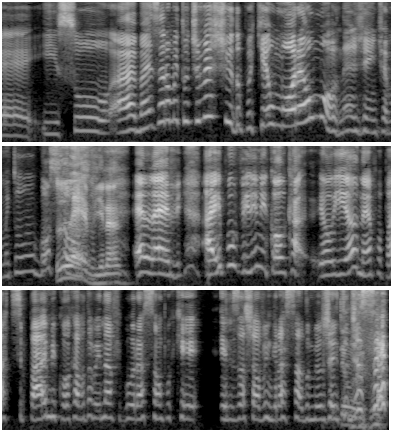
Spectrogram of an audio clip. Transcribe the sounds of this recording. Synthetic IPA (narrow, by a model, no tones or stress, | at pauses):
ɛisʊajmɐzɛɾɐmũj̃t̪ʊd͡ʒiveɾt͡ʃid̪ʊpoɾkeumoɾɛumoɾnɛʒẽt͡ʃɪɛmũj̃t̪ʊɡost̪lozɛvɪnɛɛlɛvɪaipɾʊvĩnimɪkolokaewiɐnɛpɾɐpaɾt͡ʃi̥sipaɾɪmɪkolokavɐ̃t̪ɐ̃mbẽj̃nɐfiɡuɾasɐ̃w̃poɾke | elɪzaʃavɐ̃w̃ĩɡɾasad̪ʊʊmewʒejt̪ʊd͡ʒɪse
